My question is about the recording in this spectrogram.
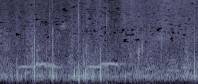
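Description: A bird calling faintly, two short clear notes about a second apart, coo-like, with a few faint clicks.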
